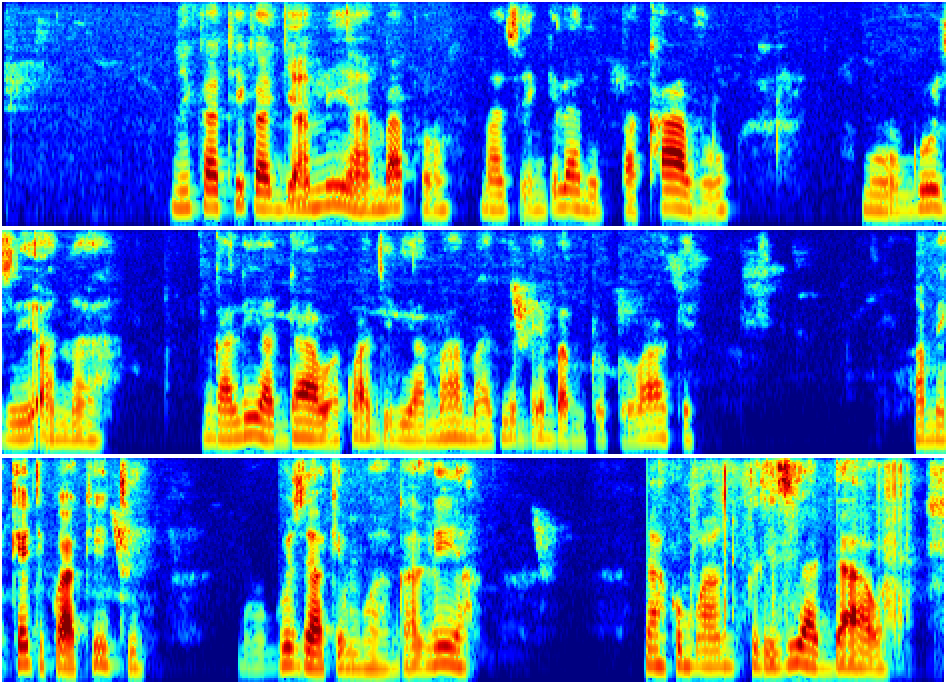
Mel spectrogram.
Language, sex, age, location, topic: Swahili, female, 25-35, Kisumu, health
